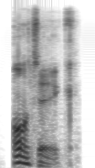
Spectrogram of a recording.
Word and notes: otic: British English

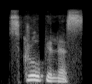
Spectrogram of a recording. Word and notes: scrupulous: Indian

